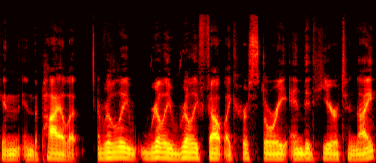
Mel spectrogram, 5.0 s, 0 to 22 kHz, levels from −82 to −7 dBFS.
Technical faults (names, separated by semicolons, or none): none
